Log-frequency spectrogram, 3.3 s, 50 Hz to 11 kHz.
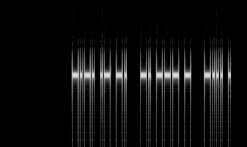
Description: Morse code, heard as a keyed tone, about 44 wpm, 700 Hz. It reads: CAN NOT BE
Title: Sets of 3 Words 45wpm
